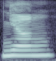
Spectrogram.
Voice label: "ngiang1", Taiwanese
